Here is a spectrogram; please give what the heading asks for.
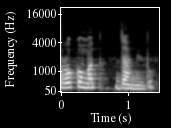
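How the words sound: There is a pause right after 'mat'. Do not stop the person; let them go. "यानी उसको रोकना नहीं है, जाने दो।"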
